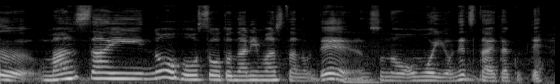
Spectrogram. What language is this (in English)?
Japanese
